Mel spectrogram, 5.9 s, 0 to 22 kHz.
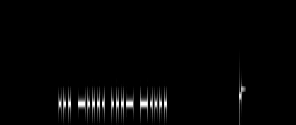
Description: Morse code, heard as a keyed tone, about 25 wpm, 700 Hz. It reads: S6V6
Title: Four Challenging Letter-Number Combinations 25wpm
